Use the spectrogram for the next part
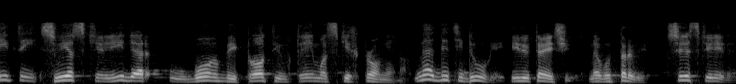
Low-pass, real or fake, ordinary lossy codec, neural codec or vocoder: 7.2 kHz; fake; Opus, 24 kbps; codec, 16 kHz, 0.5 kbps, X-Codec, HuBERT features, trained on balanced general audio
